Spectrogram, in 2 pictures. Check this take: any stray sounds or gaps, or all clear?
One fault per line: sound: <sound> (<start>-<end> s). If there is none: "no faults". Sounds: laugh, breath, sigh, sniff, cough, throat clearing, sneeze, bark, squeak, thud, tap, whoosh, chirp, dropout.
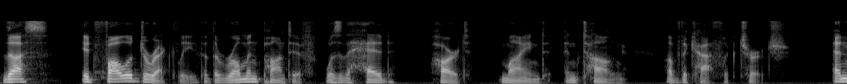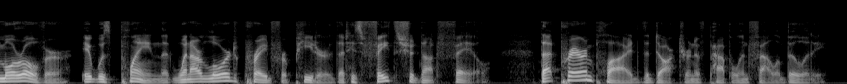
no faults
